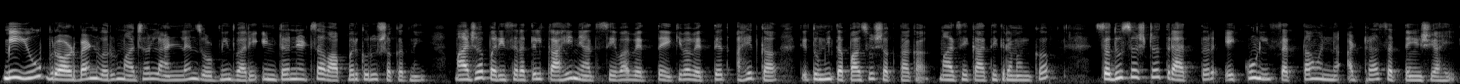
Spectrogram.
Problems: none marked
